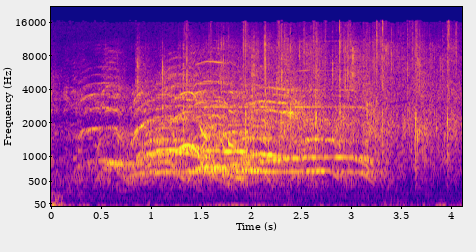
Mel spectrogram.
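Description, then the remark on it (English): A few people give a light, brief pity clap after an impression, a thin, scattered patter while voices murmur and laugh over it, steady for a few seconds before tapering off. “I appreciate the pity clap.”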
